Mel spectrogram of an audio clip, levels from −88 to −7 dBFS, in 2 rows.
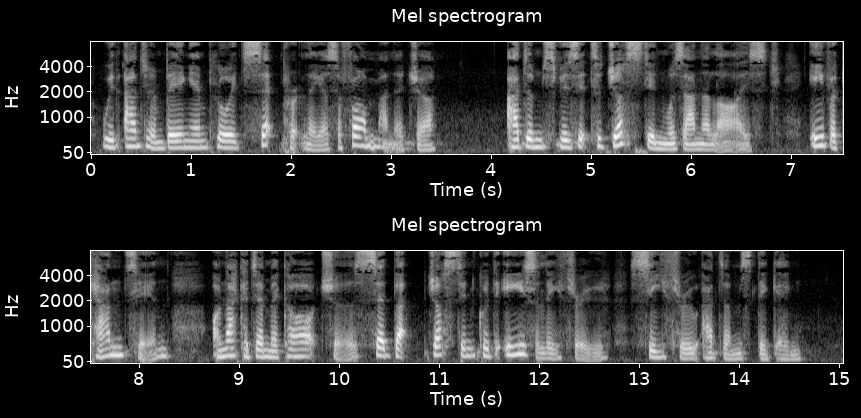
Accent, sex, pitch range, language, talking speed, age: British, female, 140-195 Hz, English, 115 wpm, 50-69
